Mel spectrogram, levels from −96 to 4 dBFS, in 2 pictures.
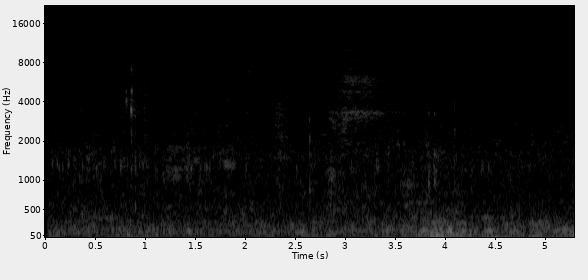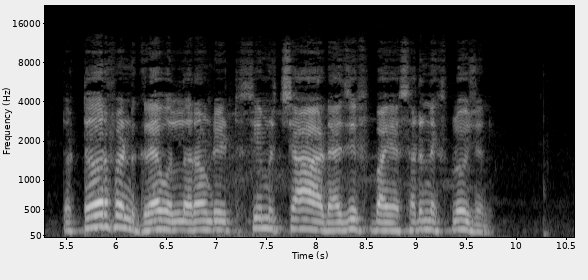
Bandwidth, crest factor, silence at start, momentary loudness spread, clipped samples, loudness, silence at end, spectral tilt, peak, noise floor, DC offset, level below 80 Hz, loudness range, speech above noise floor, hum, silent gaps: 12 kHz; 20 dB; 5.5 s; 10 LU; under 0.1%; -28 LUFS; 0.85 s; -6.5 dB/octave; -12 dBFS; -74 dBFS; under 0.1%; -64 dBFS; 4 LU; 47 dB; none; none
